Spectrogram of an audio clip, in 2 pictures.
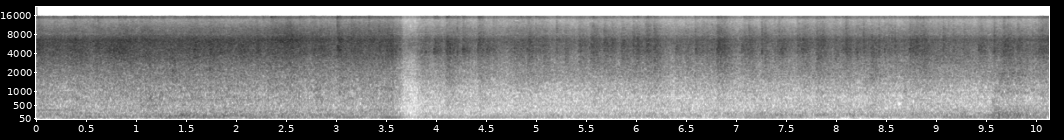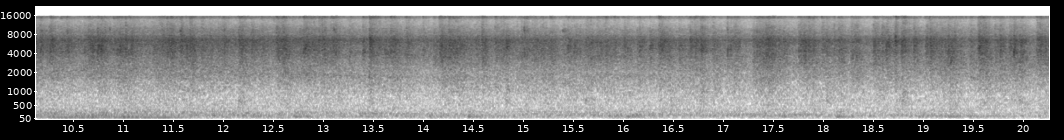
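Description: Heavy rain falling steadily, heard from inside an open-fronted shop. The sound drops out for a moment about four seconds in, then carries on a little quieter.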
